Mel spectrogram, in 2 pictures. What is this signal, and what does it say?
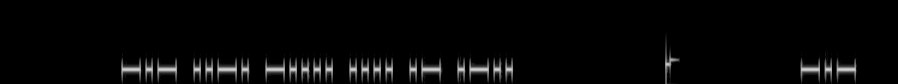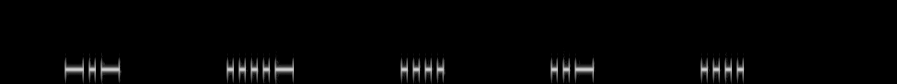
Morse code, heard as a keyed tone, about 20 wpm, spaced as for 10 wpm, 700 Hz. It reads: KF6HAL KK4HUH
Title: USA Call Signs - 6x Character Spacing - 20wpm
